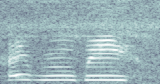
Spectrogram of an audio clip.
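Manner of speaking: high cooing greeting; pet voice. Real, not acted. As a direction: coo to a dog. Greeting her dog.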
